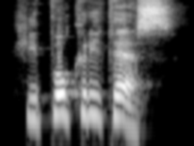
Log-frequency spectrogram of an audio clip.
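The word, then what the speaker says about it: ὑποκριτής: 여기서 말하는 외식은 여기서 말하는 외식은 헬라로 히포크리테스 위선이란 말이에요. 위선자. 영어로도 발음이 헬라와 비슷합니다.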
